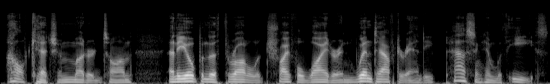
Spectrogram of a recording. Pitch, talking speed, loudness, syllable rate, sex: 110 Hz, 230 wpm, -21 LUFS, 6.3 syllables/s, male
